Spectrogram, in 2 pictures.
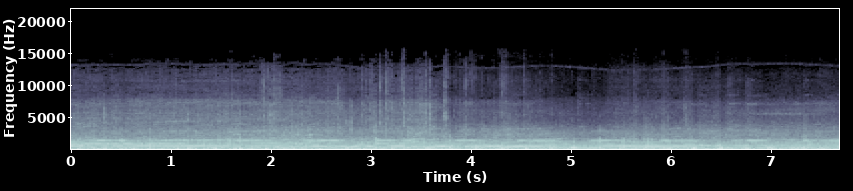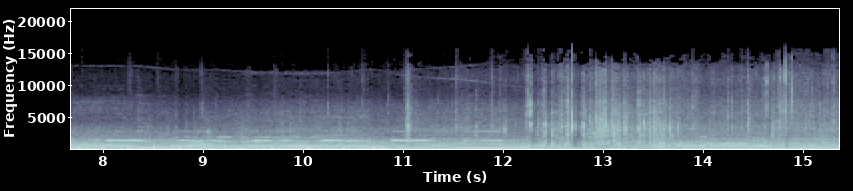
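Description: Heavy logging machine's diesel engine and hydraulics running steadily, with a short high beep repeating about twice a second that stops near the end.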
